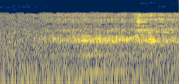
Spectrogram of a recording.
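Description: Loud, steady road traffic noise. About half a second in, a higher, harsher noise rises over it.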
